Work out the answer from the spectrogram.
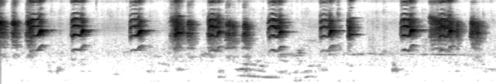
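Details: Lure recording of scarlet minivet calling to prompt the bird to sing; bright, high notes delivered in quick bursts roughly every half second, with faint lower twittering of other birds beneath.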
